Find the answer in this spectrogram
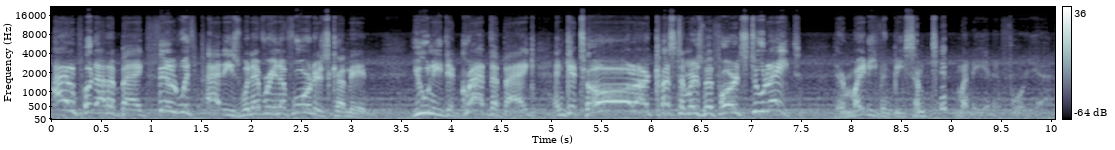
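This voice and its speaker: A man's put-on character voice at an extremely high pitch and fairly quick pace over loud background noise. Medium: video game. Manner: gruff, bossy.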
